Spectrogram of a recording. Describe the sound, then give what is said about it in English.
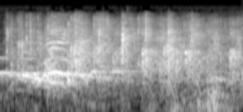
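An audience claps and cheers steadily for a woman invited up to read the scripture reading, a dense wash of applause with a few high whoops and whistles rising above it, continuous for a couple of seconds. “Give her a cheer, please.”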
